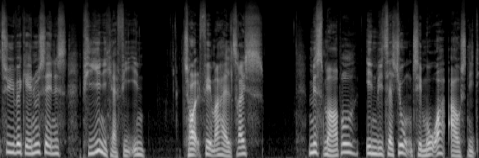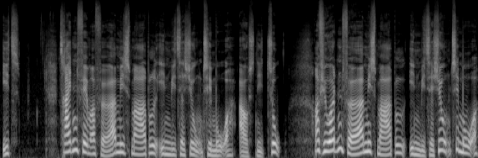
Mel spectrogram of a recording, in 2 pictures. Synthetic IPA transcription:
t͡sʰyːʋəɡ̥enusen̰əspʰiːnikʰæfḛn | t͡sʰɒ̽l̰fem̰ɒ̽ɦælt͡sʰʁas | mismɑːb̥l̩e̝nʋit͡sʰæɕo̝̰ːnt͡sʰe̝lmo̝̰ːɐ̰ʔɑ̈ʊsnid̥e̝d̥ | t͡sʰʁad̥n̩fem̰ɒ̽fɶɐmismɑ̈ːb̥l̩ʔe̝nʋit͡sʰæɕo̝̰ːnt͡sʰe̝lmo̝̰ɐ̰ʔɑ̈ʊsnid̥̚t͡sʰo̝̰ː | ʔɒ̽fjo̝ɐd̥n̩fɶɐmismɑ̈ːb̥l̩e̝nʋit͡sʰæɕo̝̰ːnt͡sʰe̝lmo̝ɐ̰

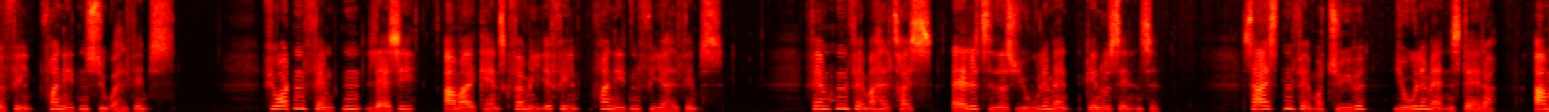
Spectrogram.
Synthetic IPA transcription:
əfil̰mfʁɑ̈ne̝d̥n̩syʊ̰ɒ̽ɦælfem̰s | fjo̝ɐd̥n̩femd̥n̩læsi | ʔɑ̈məʁikʰɛ̰ːnsɡ̥fæmil̰jəfil̰mfʁɑ̈ne̝d̥n̩fiːɐɦælfem̰s | femd̥n̩femʔɒ̽ɦælt͡sʰʁas | ælət͡sʰið̞ˠɐsjo̝ːləmæn̰ɡ̥enuð̞ˠsen̰l̩sə | sɑ̈ɪsd̥n̩femɒ̽t͡sʰyːʋə | jo̝ːləmæn̰n̩sd̥æɾ̥ɐ | ʔɑm

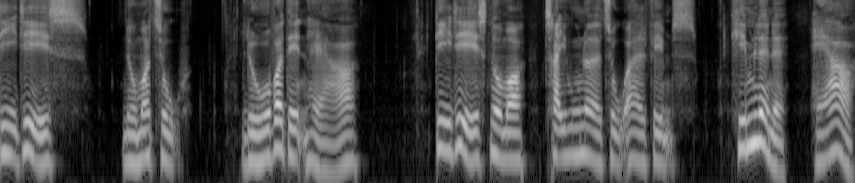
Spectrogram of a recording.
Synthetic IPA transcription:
d̥e̝d̥e̝es | nɔ̽mɐt͡sʰo̝̰ː | lɔ̽ːʋɐd̥enɦæɐ | d̥e̝d̥e̝esnɔ̽mɐt͡sʰʁɛ̰ːhunɐð̞ˠɒt͡sʰo̝̰ːɐhælfem̰s | he̝mlənə | hæɐɐ

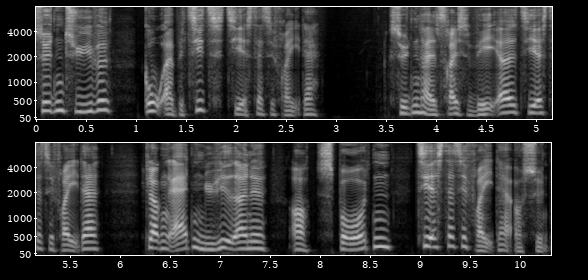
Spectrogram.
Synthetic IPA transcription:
sød̥n̩t͡sʰyːʋə | ɡ̥o̝̰ːʔæpət͡sʰid̥t͡sʰiɐ̰sd̥æt͡sʰe̝lfʁɛ̰ːd̥æ | sød̥n̩hælt͡sʰʁasʋḛːɐð̩ˠt͡sʰiɐsd̥æt͡sʰe̝lfʁɛ̰ːd̥æ | kʰlɒ̽ɡ̥n̩æd̥n̩nyːɦe̝ð̞̰ˠɐnə | ʔɒ̽sb̥ɒːd̥n̩ | t͡sʰiɐ̰sd̥æt͡sʰe̝fʁɛ̰ːd̥æʔɒ̽søn̰

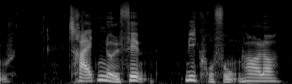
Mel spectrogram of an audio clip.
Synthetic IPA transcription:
ʊ | t͡sʰʁad̥n̩nɔ̽lfem̰ | mikʰʁo̝fo̝̰ːnɦɒ̽lɐ

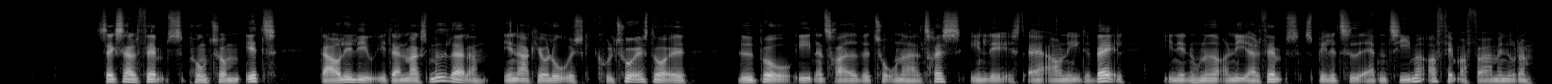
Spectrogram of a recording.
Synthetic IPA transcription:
seɡ̥sɒ̽hælfem̰spʰɔ̽ŋt͡sʰɔ̽mʔe̝d̥ | d̥ɑ̈ʊliliʊ̰ʔid̥ænmɑ̈ːɡ̥smið̞ˠl̩æl̰ɐe̝nɑ̈kʰeo̝lo̝̰ːisɡ̥kʰːult͡sʰuɐ̰hisd̥o̝ɐ̰jə | lyð̞ˠb̥ɔ̰ʊ̰ʔe̝̰ːnʔɒt͡sʰʁɑð̞ˠʋət͡sʰo̝̰ːhunɐð̩ˠhælt͡sʰʁæse̝nlḛːsd̥æʔɑ̈ʊne̝̰ːd̥əʋɛ̰ːl | ine̝d̥n̩ɦunɐð̞ˠʔɒ̽nḭːɒhælfem̰sːb̥e̝lət͡sʰið̞̰ˠæd̥n̩t͡sʰiːmɐʔɒ̽femʔɒ̽fɶɐminuɾɐ

